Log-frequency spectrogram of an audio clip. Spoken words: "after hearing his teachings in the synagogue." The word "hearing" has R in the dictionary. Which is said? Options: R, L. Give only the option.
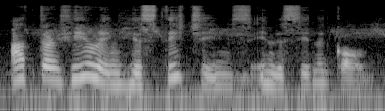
L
